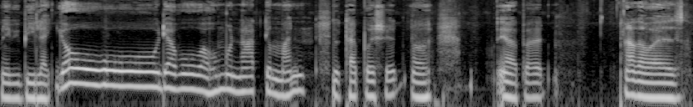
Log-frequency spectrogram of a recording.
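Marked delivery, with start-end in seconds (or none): 0.7-4.1 high, bright squeaky sing-song greeting; character voice. Shown as a demonstration. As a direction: pitch way up into a chirpy hype welcome. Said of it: "I'll use my character voice".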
